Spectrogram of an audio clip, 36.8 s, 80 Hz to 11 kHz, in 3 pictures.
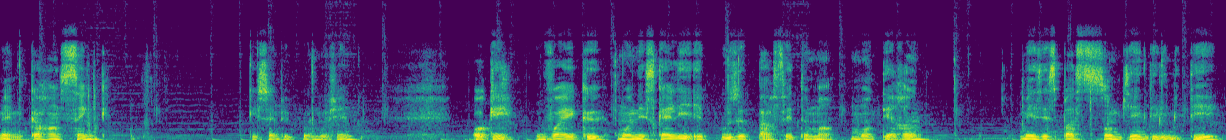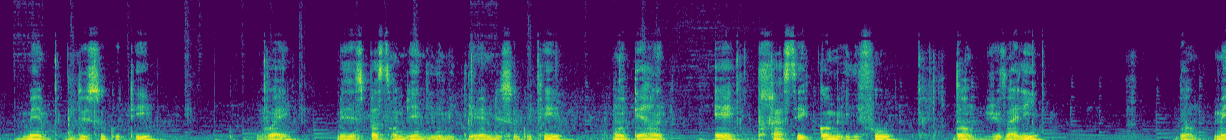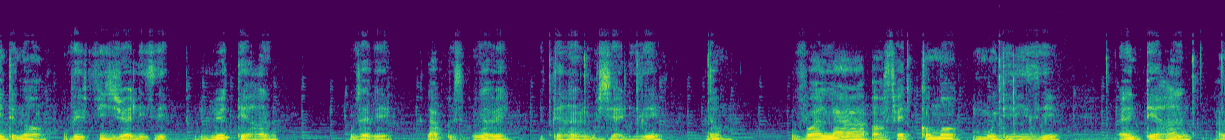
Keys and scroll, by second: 0.7 5.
